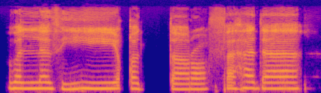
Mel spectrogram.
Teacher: The ra with fatha stroke, again, it is going to have a thick sound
